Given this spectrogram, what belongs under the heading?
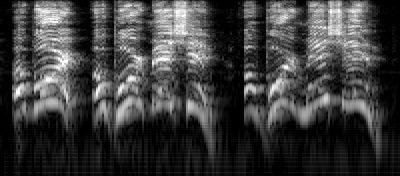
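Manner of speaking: high, loud mock-emergency shouting; panicked command. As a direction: yell the retreat in hammed-up panic. Acts out calling off the plan.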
